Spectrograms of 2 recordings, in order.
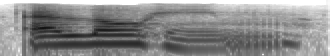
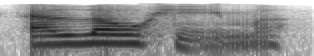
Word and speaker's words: Elohim: Hence, we would read this word as Elohim. Elohim. Elohim can be separated into the following syllables. First, Aleph is not pronounced, but we must remember that it is a consonant.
